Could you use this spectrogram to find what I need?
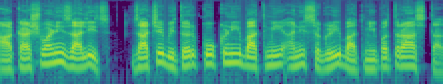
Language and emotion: Goan Konkani, neutral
